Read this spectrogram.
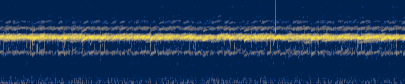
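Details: Dense chorus of spring peepers at a frog pond at night early in the year, steady piercing high peeps overlapping into a constant shrill ring, with one sharp click midway.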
